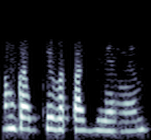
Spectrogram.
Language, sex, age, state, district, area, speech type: Hindi, female, 45-60, Uttar Pradesh, Pratapgarh, rural, conversation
